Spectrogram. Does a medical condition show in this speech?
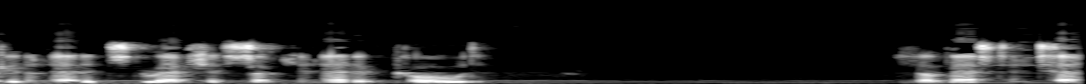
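Yes: ALS, through a speech-generating device.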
